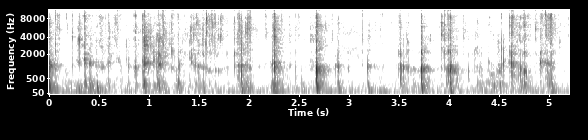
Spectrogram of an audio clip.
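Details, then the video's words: Lilo, a golden retriever puppy on a raw diet, tries raw lamb for the first time indoors: wet chewing and sharp crunching bites in irregular bursts, with louder snaps near two and a half and four seconds. "Puppy tries raw lamb for first time! ASMR Eating Sounds"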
